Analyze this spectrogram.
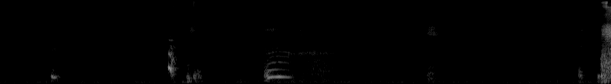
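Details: Night-time sneezing fit, sneezes deliberately stifled to stay quiet, some escaping, triggered by a tickle: several quiet muffled sneezes with soft catches of breath between; stifled sneeze.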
